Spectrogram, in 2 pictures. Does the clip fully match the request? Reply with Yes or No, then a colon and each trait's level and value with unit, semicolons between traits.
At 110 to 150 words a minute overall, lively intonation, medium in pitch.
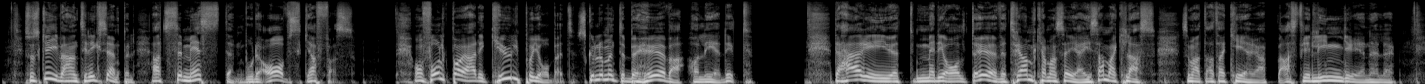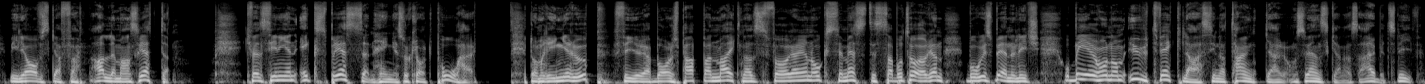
Yes: average, 145 wpm; wide, 6.3 semitones; medium, 145 Hz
